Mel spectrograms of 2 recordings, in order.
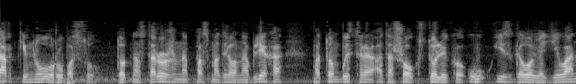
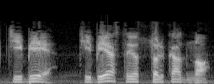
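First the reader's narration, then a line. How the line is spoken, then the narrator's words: Soft, very quiet. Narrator (Russian): мягко, очень тихо проговорил Блех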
